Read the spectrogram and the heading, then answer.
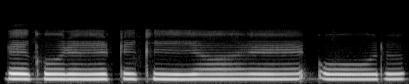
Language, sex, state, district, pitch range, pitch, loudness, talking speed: Hindi, female, Madhya Pradesh, Bhopal, 240-245 Hz, 240 Hz, -13 LUFS, 60 wpm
